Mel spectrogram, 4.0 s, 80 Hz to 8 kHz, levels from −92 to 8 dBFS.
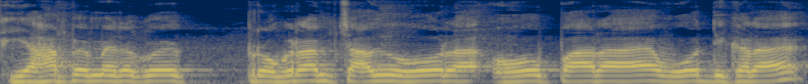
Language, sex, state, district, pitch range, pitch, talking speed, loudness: Hindi, male, Punjab, Fazilka, 150-160 Hz, 155 Hz, 205 wpm, -15 LUFS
